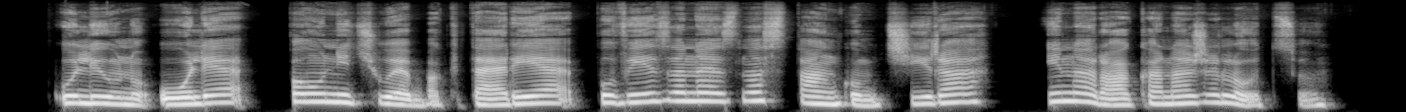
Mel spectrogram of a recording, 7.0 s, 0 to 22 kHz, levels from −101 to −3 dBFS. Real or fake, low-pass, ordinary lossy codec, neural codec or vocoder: real; none; none; none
